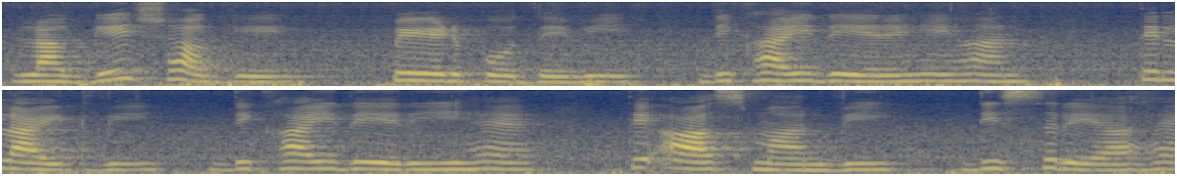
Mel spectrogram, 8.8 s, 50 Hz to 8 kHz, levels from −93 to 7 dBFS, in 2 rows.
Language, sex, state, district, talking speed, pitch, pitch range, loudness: Punjabi, female, Punjab, Pathankot, 150 wpm, 235 Hz, 220-245 Hz, -18 LUFS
